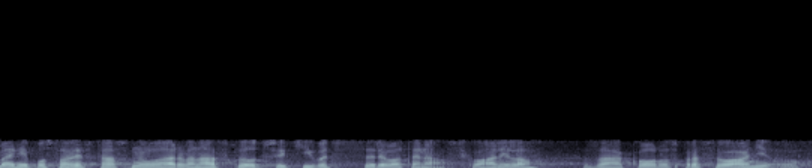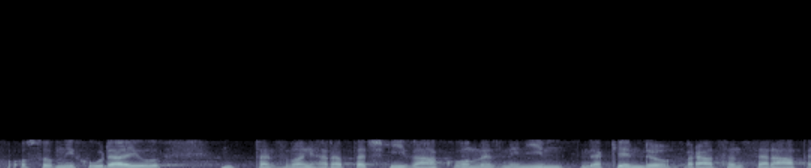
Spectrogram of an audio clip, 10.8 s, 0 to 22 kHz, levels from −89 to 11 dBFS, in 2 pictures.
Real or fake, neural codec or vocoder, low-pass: fake; codec, 24 kHz, 0.9 kbps, WavTokenizer, medium speech release version 1; 3.6 kHz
